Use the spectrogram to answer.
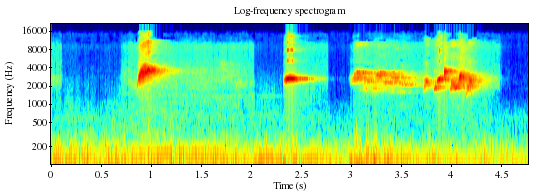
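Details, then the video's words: Young white-cheeked red-whiskered bulbul, caged and trained for competition singing in Vietnam. It gives a few separate notes: a rising whistled note, a short clear whistle, then a wavering warbled phrase, over a steady low hum. "CHÀO MÀO | Luyện giọng má trắng chim non - Thúc chim hót hay hót đấu"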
